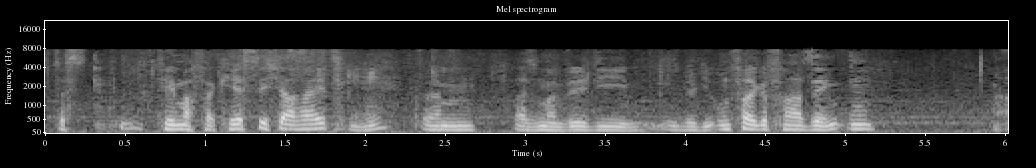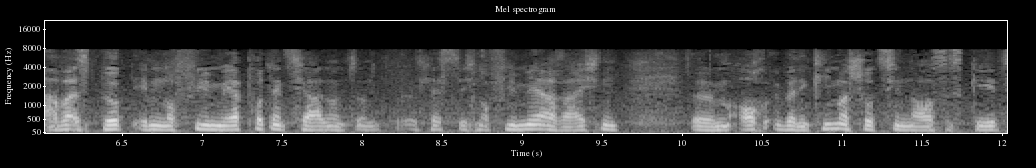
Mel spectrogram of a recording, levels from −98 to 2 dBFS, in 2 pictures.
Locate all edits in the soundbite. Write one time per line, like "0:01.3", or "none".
0:02.8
